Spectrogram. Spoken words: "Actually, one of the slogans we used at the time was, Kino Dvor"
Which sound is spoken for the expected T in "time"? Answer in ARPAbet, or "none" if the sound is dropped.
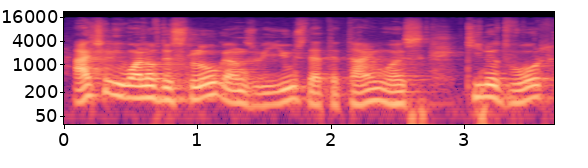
T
